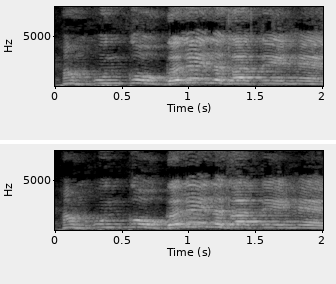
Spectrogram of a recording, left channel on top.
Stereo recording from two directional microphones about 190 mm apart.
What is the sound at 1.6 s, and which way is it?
Speech, 15° right (ahead or behind).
